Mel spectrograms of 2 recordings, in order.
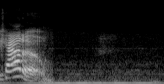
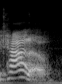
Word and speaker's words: Kato: So, we've been pronouncing cat as cat. We originally were saying ko years ago, but then we heard someone else say kado. And we're like, okay, we'll say kado. We're like, let's get to the bottom of this.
